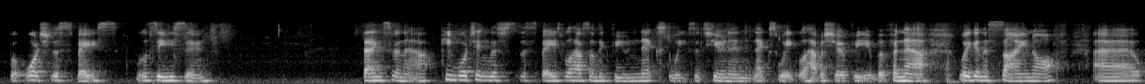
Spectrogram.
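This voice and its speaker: A woman hosting a show, thanking her team and viewers in a heartfelt, halting way. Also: fairly low pitch, dull audio. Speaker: host. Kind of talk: emotional sign-off to viewers.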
